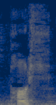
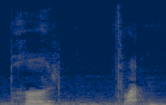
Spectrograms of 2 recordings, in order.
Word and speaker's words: Perthro: So it's always Perth for me. But they like to say P e r and then throw. So per throw per throw.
